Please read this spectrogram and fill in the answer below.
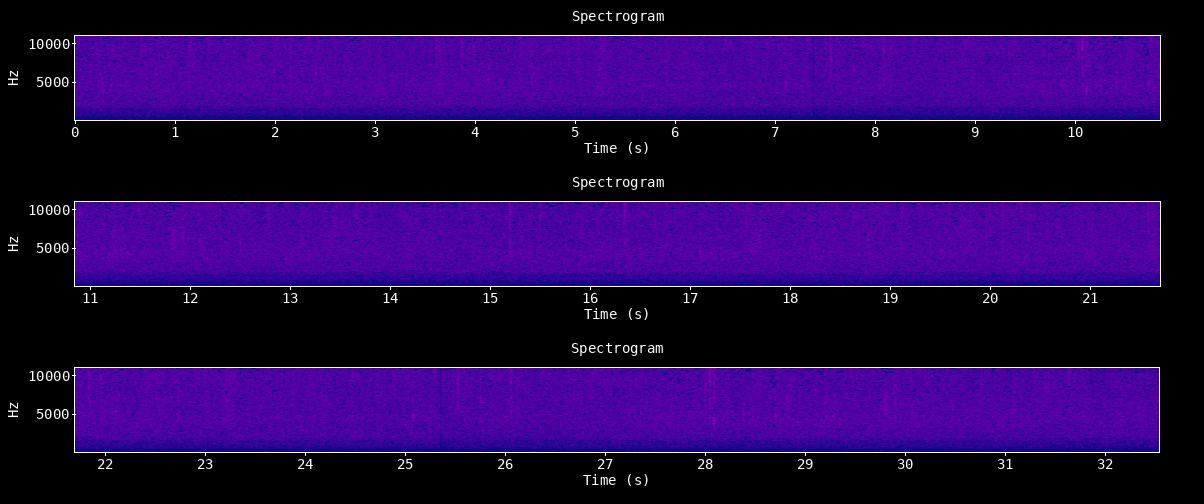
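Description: Steady rain falling, an even hiss that does not change, with a few faint scattered drop ticks.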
